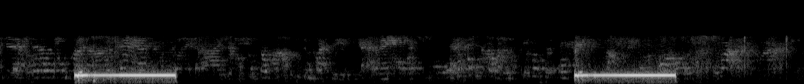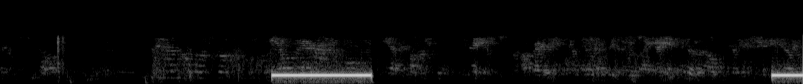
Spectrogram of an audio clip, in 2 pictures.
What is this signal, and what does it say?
Ringback tone (Europe, 425 Hz), with speech.
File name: out- -2012- - - .64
